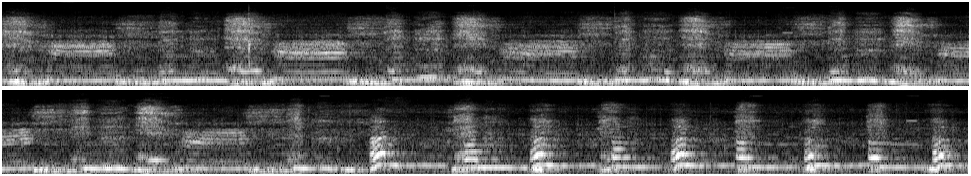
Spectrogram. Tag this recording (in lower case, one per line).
female singing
